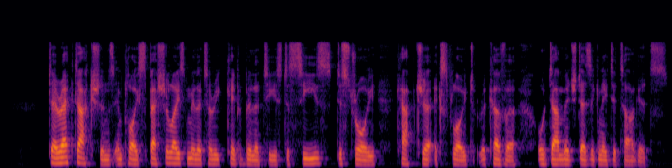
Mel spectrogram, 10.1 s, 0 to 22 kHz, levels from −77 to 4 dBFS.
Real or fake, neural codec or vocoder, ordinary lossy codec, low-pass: real; none; none; none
